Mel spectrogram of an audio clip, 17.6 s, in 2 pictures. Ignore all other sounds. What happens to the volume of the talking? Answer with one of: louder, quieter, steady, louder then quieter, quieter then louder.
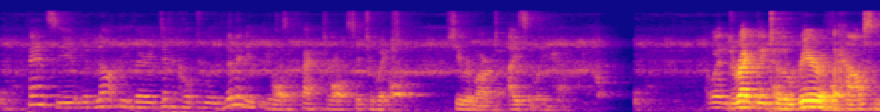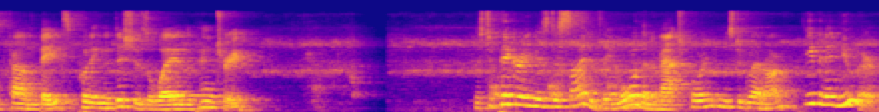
louder.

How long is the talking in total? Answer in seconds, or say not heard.
14 s.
